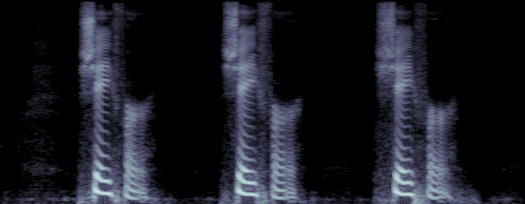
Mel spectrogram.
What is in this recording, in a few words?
"Shaffer", pronunciation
